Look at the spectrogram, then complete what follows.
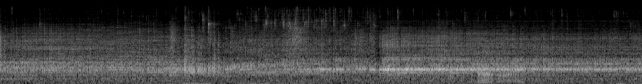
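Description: Thin, runny oil pouring steadily out of an old car engine into a catch pan, a continuous liquid pouring sound. The oil is coming from the engine's rear seal because the oil pan is badly overfull.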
